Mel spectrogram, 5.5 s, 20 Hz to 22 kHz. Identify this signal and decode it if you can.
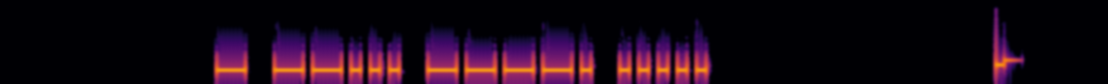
Morse code, heard as a keyed tone, about 25 wpm, 700 Hz. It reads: T795
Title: Numbers - Contest Style - 4-Digit 25wpm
